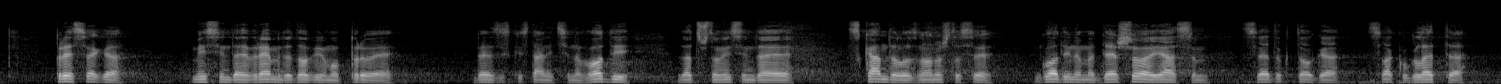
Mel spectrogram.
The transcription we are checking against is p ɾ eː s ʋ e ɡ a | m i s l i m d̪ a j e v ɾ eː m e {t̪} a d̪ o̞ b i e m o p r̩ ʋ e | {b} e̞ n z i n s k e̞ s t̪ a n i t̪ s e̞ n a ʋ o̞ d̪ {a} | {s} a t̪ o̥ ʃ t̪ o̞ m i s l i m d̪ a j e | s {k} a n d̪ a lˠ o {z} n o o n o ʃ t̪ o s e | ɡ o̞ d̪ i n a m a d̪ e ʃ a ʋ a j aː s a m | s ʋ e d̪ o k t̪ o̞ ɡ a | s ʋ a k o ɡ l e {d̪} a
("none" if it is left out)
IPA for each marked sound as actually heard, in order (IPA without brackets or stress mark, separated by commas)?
d̪, b, i, z, k, z, t̪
